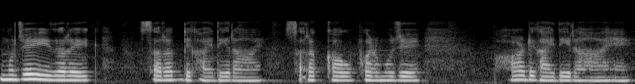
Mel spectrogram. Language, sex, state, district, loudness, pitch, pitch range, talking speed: Hindi, female, Arunachal Pradesh, Lower Dibang Valley, -17 LUFS, 190 Hz, 180-200 Hz, 160 wpm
